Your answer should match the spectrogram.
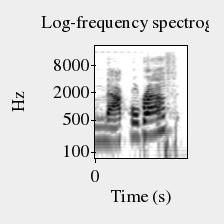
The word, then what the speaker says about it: McIlrath: called let's pronounce it it's called McIlrath it's got Irish told it goes with the face right so I am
